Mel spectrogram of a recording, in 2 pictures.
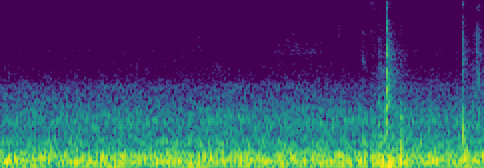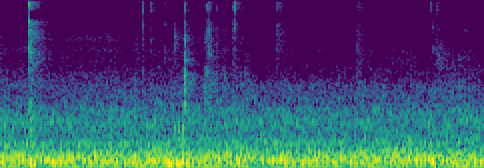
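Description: Steady low rumbling background noise with a few light, sharp clicks scattered through it, the clearest about four and five seconds in.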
